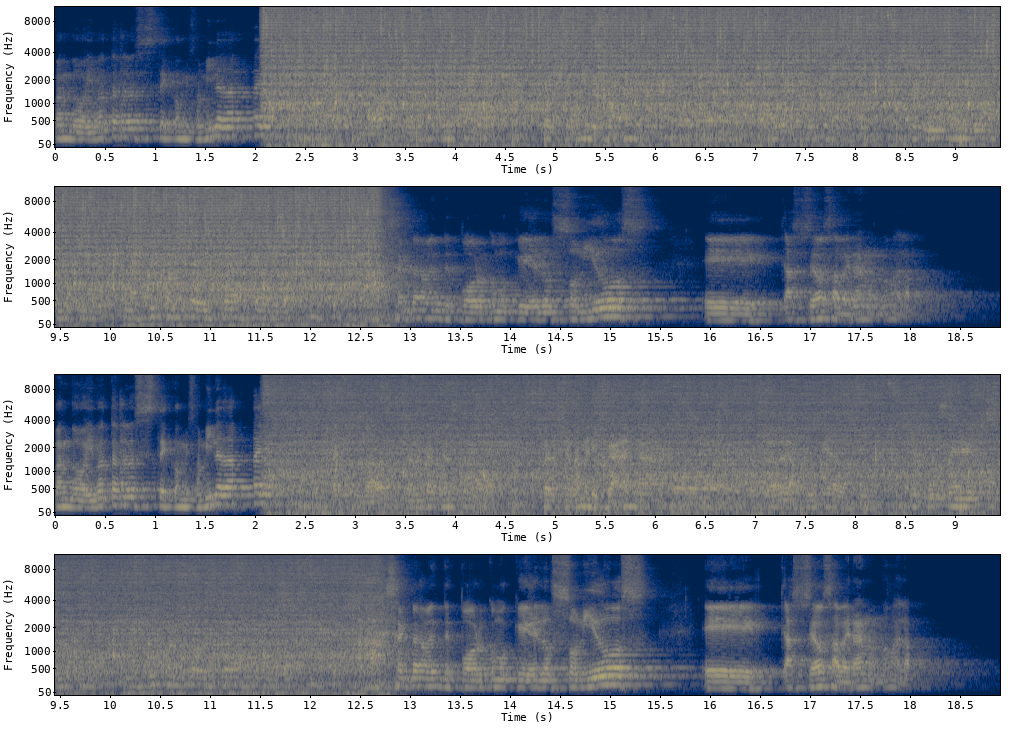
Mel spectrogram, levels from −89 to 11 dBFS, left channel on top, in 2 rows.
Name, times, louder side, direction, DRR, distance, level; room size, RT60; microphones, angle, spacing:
voice 1, 0.0-2.3 2.7-4.5 4.9-8.2 8.5-9.3 12.5-15.4 15.9-18.0, right 3 dB, 50° right, 0.4 m, -31 dB
sound 1, 2.0-12.7, left 5 dB, 90° left, 0.8 m, -25 dB
voice 2, 6.6-7.5 8.7-12.3, left 3 dB, 55° left, 0.4 m, -36 dB
8.0 x 5.0 x 5.3 m
head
